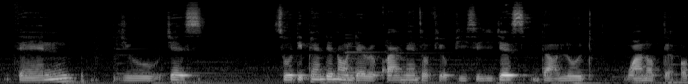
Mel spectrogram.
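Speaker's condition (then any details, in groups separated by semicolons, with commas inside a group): No condition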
